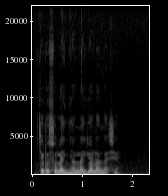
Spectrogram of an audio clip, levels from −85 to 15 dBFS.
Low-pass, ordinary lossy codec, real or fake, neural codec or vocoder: none; none; real; none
